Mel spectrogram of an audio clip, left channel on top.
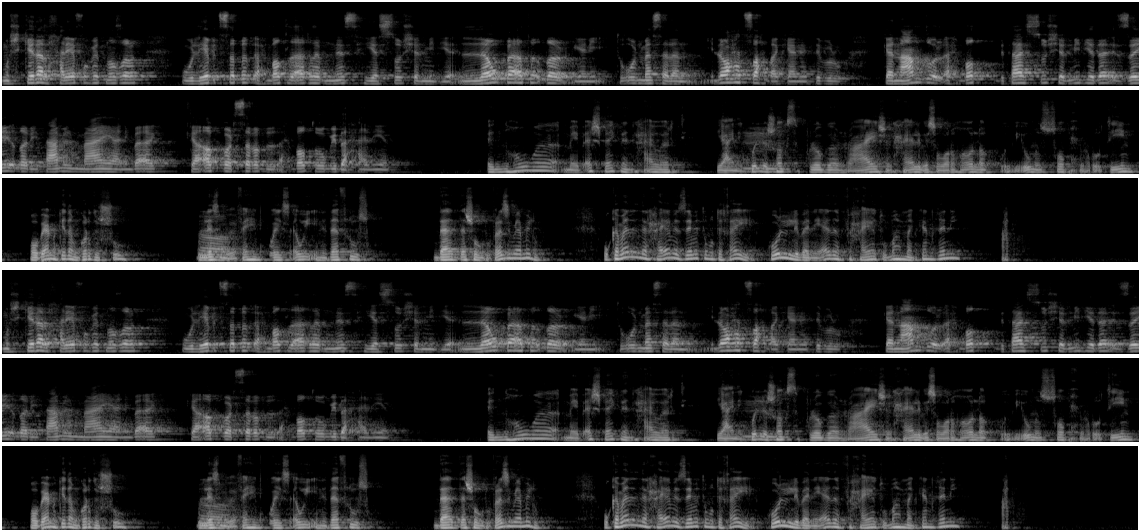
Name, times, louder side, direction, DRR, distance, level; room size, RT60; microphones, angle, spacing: voice 1, 0.0-1.3 1.8-8.4 8.8-9.7 10.1-12.9 13.3-15.2 18.8-19.2 24.7-25.0, left 2 dB, 25° left, 8 dB, 2.3 m, -30 dB
voice 2, 16.2-18.1 18.5-22.7 23.0-24.0 24.7-26.4 27.1-28.1 28.5-32.3 32.7-32.8, equal, 10° right, 11 dB, 1.6 m, -30 dB
26.0 x 24.5 x 6.2 m, 0.70 s
head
